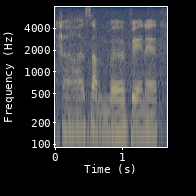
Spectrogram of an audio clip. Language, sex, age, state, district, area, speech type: Malayalam, female, 30-45, Kerala, Kollam, rural, spontaneous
